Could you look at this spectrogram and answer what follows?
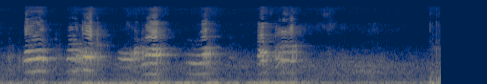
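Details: Noisy friarbirds in a backyard, recorded on a phone, give harsh, nasal, honking notes in about five bursts over four seconds, over a low background rumble.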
